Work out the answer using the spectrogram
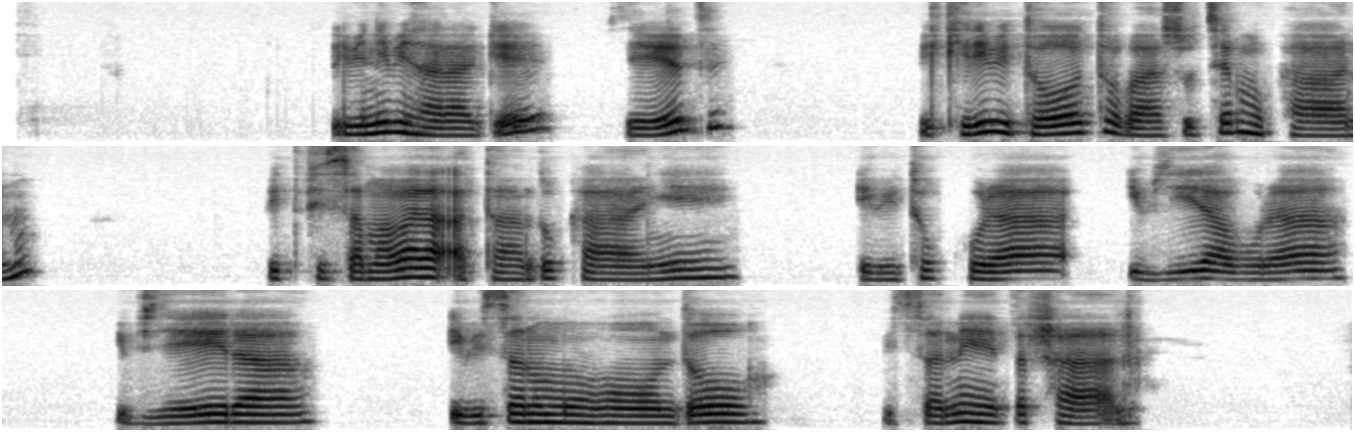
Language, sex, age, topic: Rundi, female, 25-35, agriculture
